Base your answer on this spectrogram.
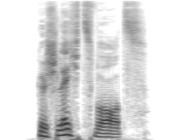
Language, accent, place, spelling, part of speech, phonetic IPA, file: German, Germany, Berlin, Geschlechtsworts, noun, [ɡəˈʃlɛçt͡sˌvɔʁt͡s], De-Geschlechtsworts.ogg
- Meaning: genitive of Geschlechtswort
